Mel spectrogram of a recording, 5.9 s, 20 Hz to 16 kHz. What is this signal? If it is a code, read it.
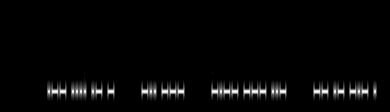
Morse code, heard as a keyed tone, about 40 wpm, 700 Hz. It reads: WHAT DO YOU MAKE
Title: 2x Word-Spacing - Sentences from Top 100 Words - 40wpm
